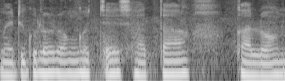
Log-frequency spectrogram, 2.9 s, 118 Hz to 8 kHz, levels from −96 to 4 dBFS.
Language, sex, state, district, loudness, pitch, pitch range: Bengali, female, Assam, Hailakandi, -16 LUFS, 170 Hz, 160-175 Hz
